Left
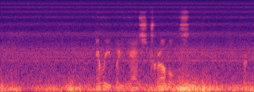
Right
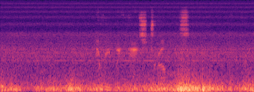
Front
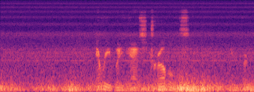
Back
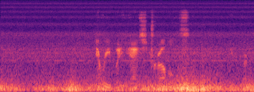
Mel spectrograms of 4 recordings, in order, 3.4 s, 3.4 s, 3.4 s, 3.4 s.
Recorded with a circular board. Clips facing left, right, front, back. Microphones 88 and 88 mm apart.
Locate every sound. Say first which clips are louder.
1.3 s a man speaking: left 7 dB, front 6 dB; 70° left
